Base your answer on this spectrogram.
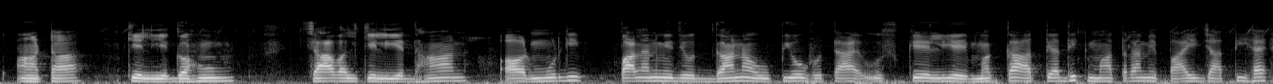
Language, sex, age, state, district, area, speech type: Hindi, male, 18-30, Bihar, Samastipur, rural, spontaneous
